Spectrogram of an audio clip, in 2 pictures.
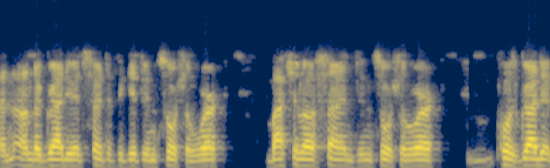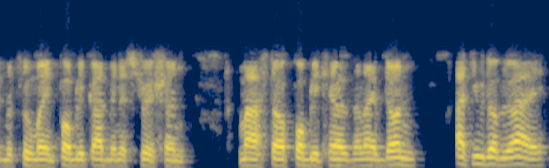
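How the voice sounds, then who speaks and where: Guy on a thin phone line, talks it through slow and careful, lots of restarts, middle pitch. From Jamaica. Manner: thoughtful, with frequent restarts and repeated words. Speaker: interview guest. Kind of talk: conversational interview answers. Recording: tinny phone-line audio.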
